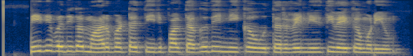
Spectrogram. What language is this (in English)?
Tamil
